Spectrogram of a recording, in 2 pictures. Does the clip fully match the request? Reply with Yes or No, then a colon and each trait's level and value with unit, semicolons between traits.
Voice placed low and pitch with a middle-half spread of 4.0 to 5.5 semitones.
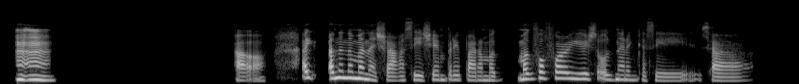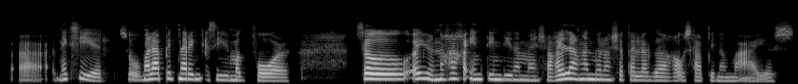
No: high, 215 Hz; average, 4.6 semitones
